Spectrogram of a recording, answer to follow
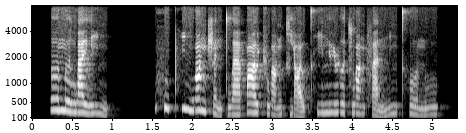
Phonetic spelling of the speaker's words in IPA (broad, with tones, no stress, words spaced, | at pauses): ɤ˥ n̪ɤ˥˧lwa˥˧ɪ̯li˥˩ŋ | xu˥˧ pʰi˥˧ŋwɑ˥˩ŋʂə̰˨˩n t̪wä˧˥pɑ˥ʊ̯ʈ͡ʂwɑ˧˥ŋt͡ɕjɑ̰˨˩ʊ̯ t̪ʰi˥n̪y˥ɻɤ˥˧t͡swɑ˥˩ŋ fa̰˨˩nmi˥˧ŋ t̪ʰo˥˩ʊ̯n̪u˥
